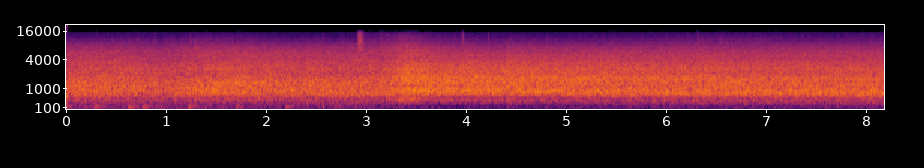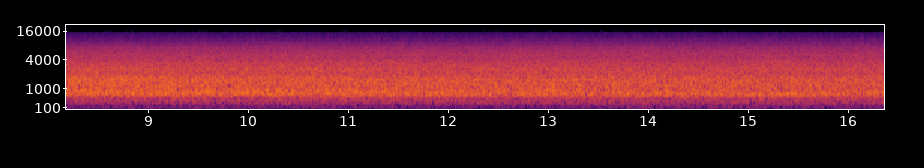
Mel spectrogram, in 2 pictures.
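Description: Large football stadium crowd cheering a goal: the cheer swells suddenly about three seconds in and stays loud and steady.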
